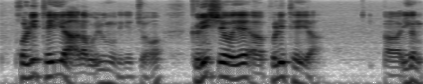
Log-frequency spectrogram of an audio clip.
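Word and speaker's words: πολιτεία: 자, 경찰의 어원은요, 그리스어, 이걸 뭐라고 읽어야 되나? 자, 폴리테이아라고 읽으면 되겠죠.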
